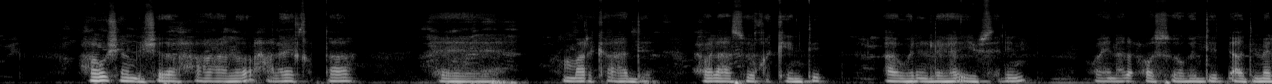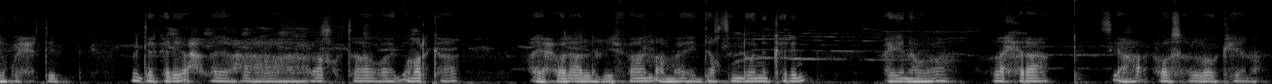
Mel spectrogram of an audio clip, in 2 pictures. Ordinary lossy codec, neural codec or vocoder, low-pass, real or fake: none; vocoder, 44.1 kHz, 128 mel bands every 512 samples, BigVGAN v2; none; fake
